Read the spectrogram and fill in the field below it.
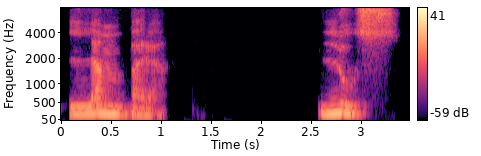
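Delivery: "lâmpada", "Luz" as separate careful Spanish models; Spanish L examples. Shown as a demonstration. Teacher giving examples of L before vowels, careful Spanish models. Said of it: "vai ter o mesmo som que em português".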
